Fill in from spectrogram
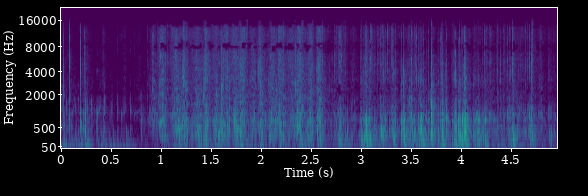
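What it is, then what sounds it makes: Empty plastic water bottle. An empty, partly crushed clear Brecon Carreg plastic water bottle, about 500 ml and hollow, is squeezed, crinkled and tapped with short decorated nails and fingertips. Dense, rapid crackling and crinkling comes with short, dry clicks that die away almost instantly. The sound dips briefly just before one second and grows louder and busier from about three seconds on.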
